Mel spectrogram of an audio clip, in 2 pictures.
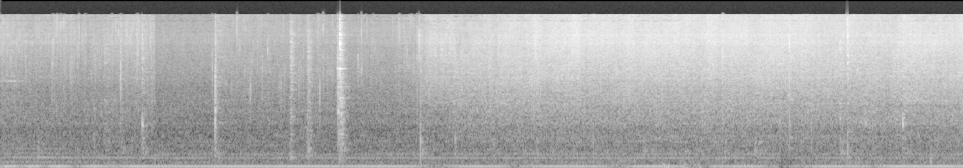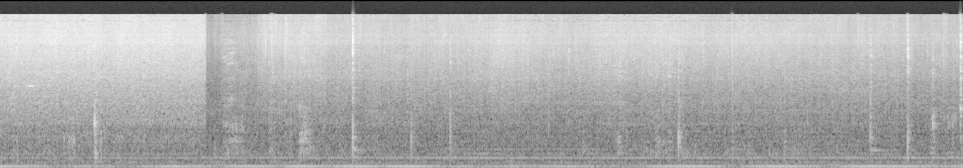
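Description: Onions, peppers and chopped masala sizzling as they fry in a metal wok, stirred with a metal spatula that clicks and scrapes against the pan. The sizzle grows louder about six seconds in and drops suddenly about two-thirds of the way through, over a steady low hum.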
